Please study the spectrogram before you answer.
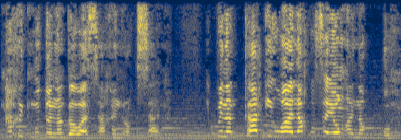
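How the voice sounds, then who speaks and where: A woman's voice: high voice, fast, natural voice. A woman playing a furious, defiant mother fighting for her child in a melodramatic audio drama. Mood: outraged. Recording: voice under loud music.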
